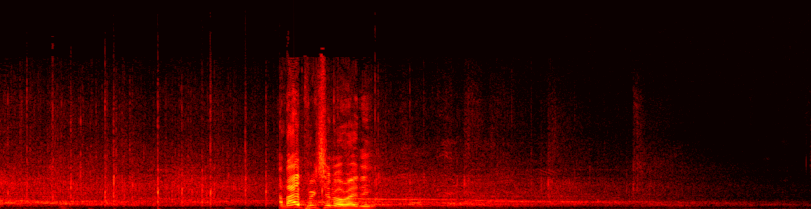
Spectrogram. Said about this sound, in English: Can you clap your hands? Is it possible to clap your hands?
